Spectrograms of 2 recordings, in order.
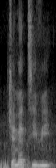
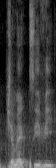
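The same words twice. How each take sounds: The two takes are said the same way.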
